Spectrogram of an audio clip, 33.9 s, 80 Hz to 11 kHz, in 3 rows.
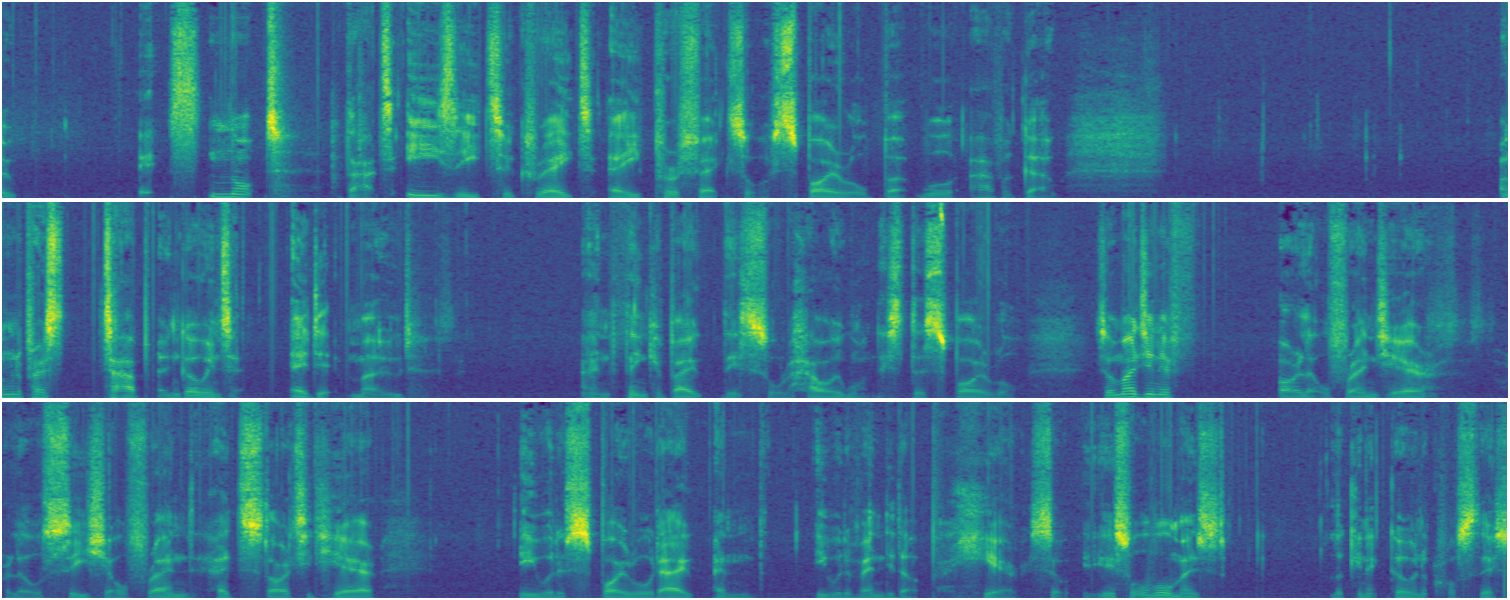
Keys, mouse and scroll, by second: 12.0 Tab.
